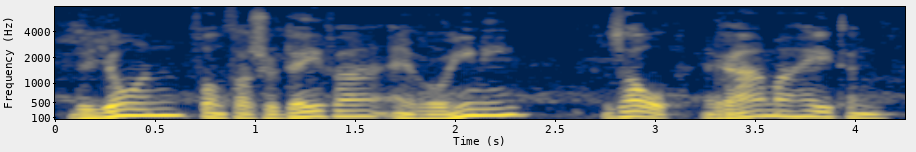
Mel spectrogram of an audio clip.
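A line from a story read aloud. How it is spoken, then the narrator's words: Plain. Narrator (Dutch): zei hij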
